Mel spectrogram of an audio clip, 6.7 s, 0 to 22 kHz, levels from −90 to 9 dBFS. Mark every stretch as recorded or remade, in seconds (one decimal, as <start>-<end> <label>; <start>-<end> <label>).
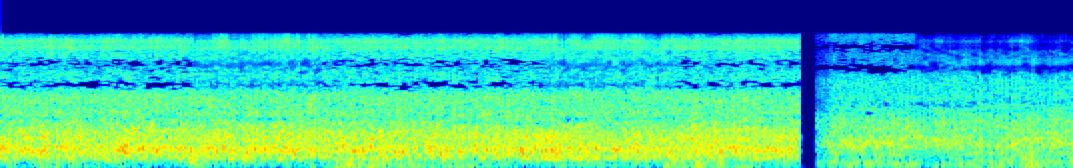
0.0-1.2 recorded; 1.2-2.0 remade; 2.0-3.4 recorded; 3.4-4.2 remade; 4.2-5.7 recorded; 5.7-6.7 remade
